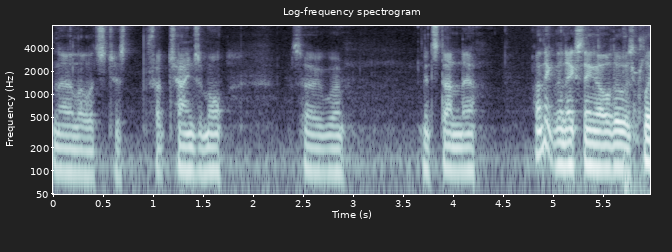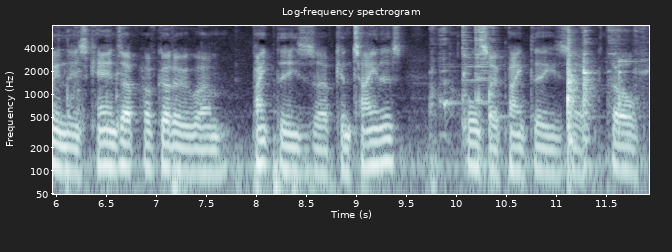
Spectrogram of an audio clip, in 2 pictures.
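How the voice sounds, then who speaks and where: A man casually talking through a hands-on repair demonstration, unhurried and matter-of-fact, thinking aloud as he goes. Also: on the low side. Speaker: hobbyist radio restorer presenting his video.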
